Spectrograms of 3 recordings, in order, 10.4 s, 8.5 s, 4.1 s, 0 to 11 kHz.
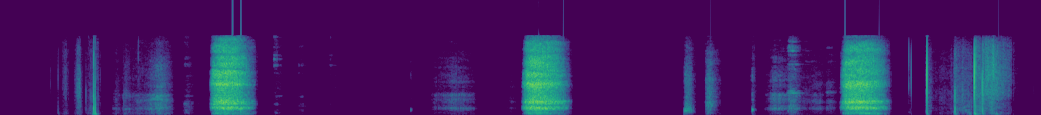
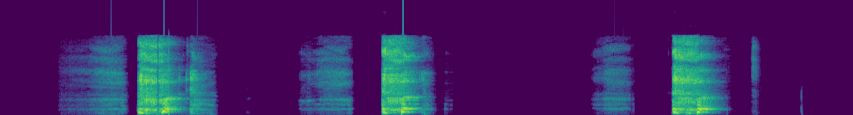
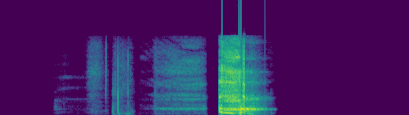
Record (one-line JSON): {"exhalation_length": "10.4 s", "exhalation_amplitude": 23485, "exhalation_signal_mean_std_ratio": 0.27, "three_cough_length": "8.5 s", "three_cough_amplitude": 31526, "three_cough_signal_mean_std_ratio": 0.29, "cough_length": "4.1 s", "cough_amplitude": 28681, "cough_signal_mean_std_ratio": 0.26, "survey_phase": "beta (2021-08-13 to 2022-03-07)", "age": "65+", "gender": "Female", "wearing_mask": "No", "symptom_runny_or_blocked_nose": true, "symptom_sore_throat": true, "symptom_change_to_sense_of_smell_or_taste": true, "symptom_loss_of_taste": true, "symptom_onset": "2 days", "smoker_status": "Never smoked", "respiratory_condition_asthma": false, "respiratory_condition_other": false, "recruitment_source": "Test and Trace", "submission_delay": "2 days", "covid_test_result": "Positive", "covid_test_method": "RT-qPCR", "covid_ct_value": 26.8, "covid_ct_gene": "ORF1ab gene", "covid_ct_mean": 27.3, "covid_viral_load": "1200 copies/ml", "covid_viral_load_category": "Minimal viral load (< 10K copies/ml)"}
